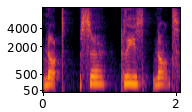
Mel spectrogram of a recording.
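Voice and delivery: put-on very high, very loud, panicked broken English. Retelling an audiobook scene of an honorspren chasing Kaladin: imitating a frantic voice in broken English. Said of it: "really frantic voice in kind of broken English".

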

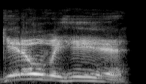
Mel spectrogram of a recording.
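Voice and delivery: put-on Brooklyn accent on the whole line. Retelling what he told a guy he was talking to, in a Brooklyn accent. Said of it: "in a Brooklyn accent".

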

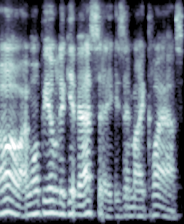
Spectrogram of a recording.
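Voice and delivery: plain

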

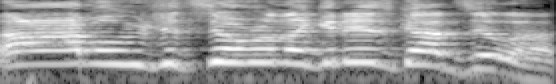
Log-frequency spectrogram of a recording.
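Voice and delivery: high, loud, panicked crowd yell.

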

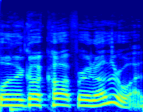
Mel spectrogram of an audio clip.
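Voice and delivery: talking through a yawn. Speaking with another person, talking through a yawn. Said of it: "Sorry, I'm yawning".

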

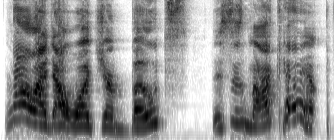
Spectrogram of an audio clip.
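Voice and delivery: furious, high, angry bellow at very loud volume. A character refuses a boot seller and defends his camp: yelling. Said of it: "the man yell on the spider yell".

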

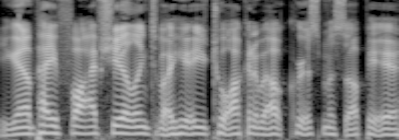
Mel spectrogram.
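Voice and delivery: put-on Bostonian accent. Recounting Christmas history, the speaker quotes the Boston rule against Christmas, in a Boston accent. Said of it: "talk like a Boston accent".

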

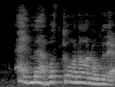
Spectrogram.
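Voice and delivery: put-on heavy, clumsy British accent. Retelling what Jason asked him near a crowd of people, in a thick British accent. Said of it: "In his fucking thick British accent".

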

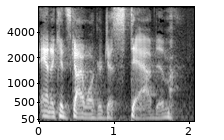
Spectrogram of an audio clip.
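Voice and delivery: plain

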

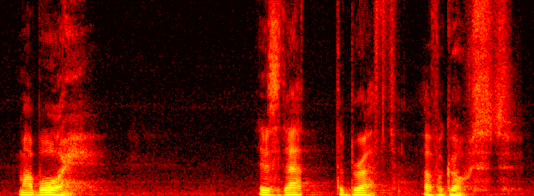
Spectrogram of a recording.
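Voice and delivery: very low, soft, hushed deep voice. Reading a story, the narrator voices the unseen speaker answering the boy, in a deep voice. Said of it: "the deep voice replied".

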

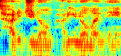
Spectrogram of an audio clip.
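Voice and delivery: put-on worried, very concerned little child voice. Retelling a park video where a kid turns around: imitating a very concerned kid. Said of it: "very concerned".

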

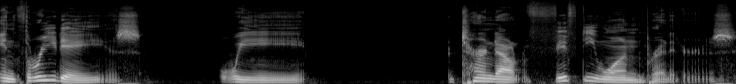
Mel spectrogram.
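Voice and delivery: fake television announcer voice. Asked for an impression, doing a Chris Hansen impression. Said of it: "Give me your best Chris Hansen impersonation".

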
